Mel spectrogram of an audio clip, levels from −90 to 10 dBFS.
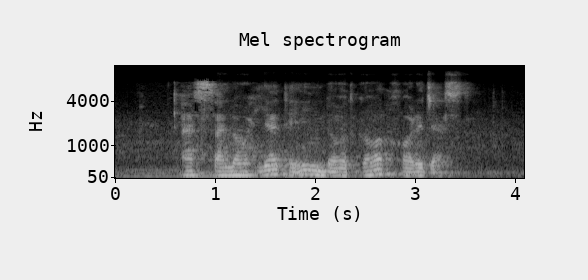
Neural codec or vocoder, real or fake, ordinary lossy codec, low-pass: none; real; Opus, 32 kbps; 7.2 kHz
